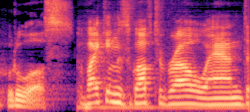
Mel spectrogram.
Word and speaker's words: Rus: heard from again and the original pronunciation of Rus is closer to ruos Vikings go to row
